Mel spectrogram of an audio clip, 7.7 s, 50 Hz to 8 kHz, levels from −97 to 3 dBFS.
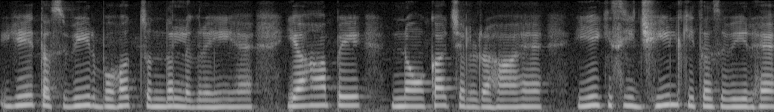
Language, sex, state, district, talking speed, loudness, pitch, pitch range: Hindi, female, Bihar, Araria, 145 wpm, -31 LUFS, 210 Hz, 200-230 Hz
